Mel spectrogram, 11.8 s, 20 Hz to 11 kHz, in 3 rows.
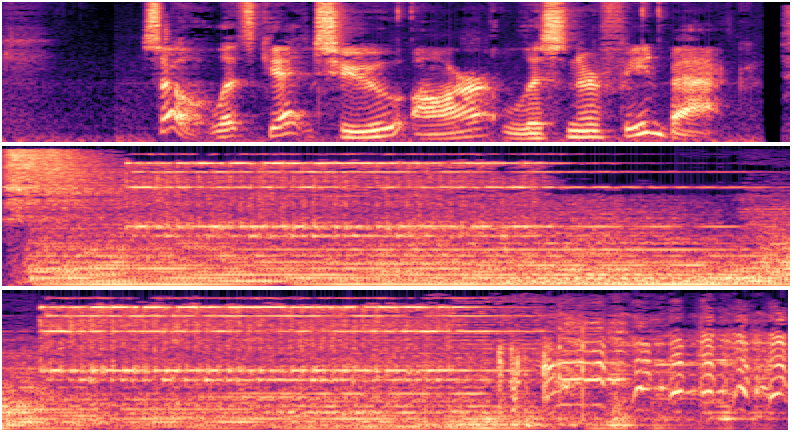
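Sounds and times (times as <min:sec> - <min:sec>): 
speech: 0:00.7 - 0:04.1
telephone ringing: 0:04.5 - 0:11.1
laughter: 0:10.2 - 0:11.7.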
